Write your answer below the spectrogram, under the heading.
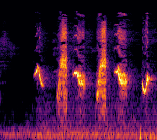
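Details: Greater green leafbird, a caged bird singing agitatedly as a lure to provoke others: clear whistled slurs near the upper range alternating with harsh, broadband rasping bursts, about five notes over two seconds, faint low hum beneath.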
